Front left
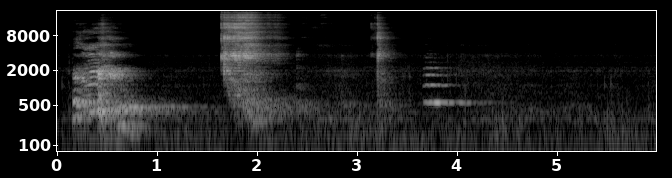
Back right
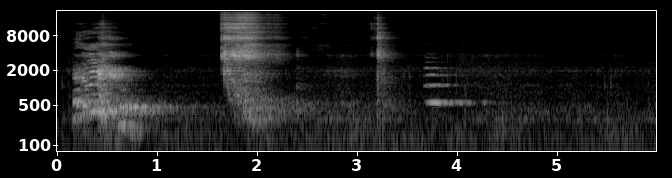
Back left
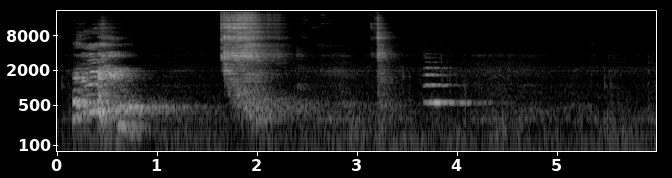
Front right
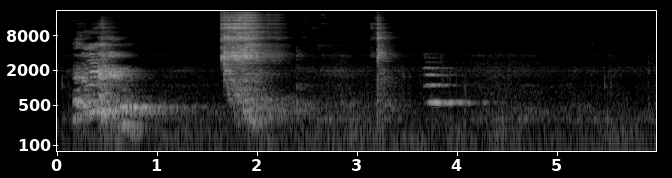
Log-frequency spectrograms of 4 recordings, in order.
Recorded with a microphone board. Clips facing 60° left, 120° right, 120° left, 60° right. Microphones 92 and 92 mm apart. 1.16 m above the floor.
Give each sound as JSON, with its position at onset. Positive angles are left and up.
{"t": 0.1, "sound": "a sneeze", "azimuth_deg": 120, "distance_m": 0.5}
{"t": 1.6, "sound": "tape being pulled", "azimuth_deg": -45, "distance_m": 0.6}
{"t": 3.6, "sound": "a flute", "azimuth_deg": 70, "distance_m": 0.7}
